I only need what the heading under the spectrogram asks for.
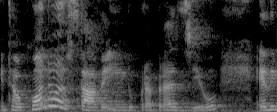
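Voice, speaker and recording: A woman with an American accent, with audible room echo and noticeable background noise. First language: English (speaking Portuguese). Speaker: YouTuber giving language tips. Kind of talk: vlog-style tutorial.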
